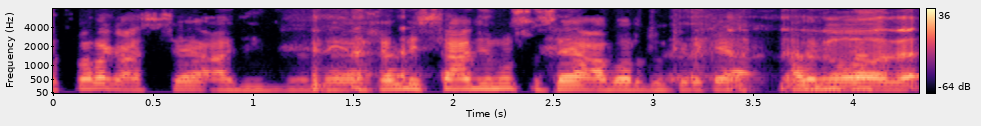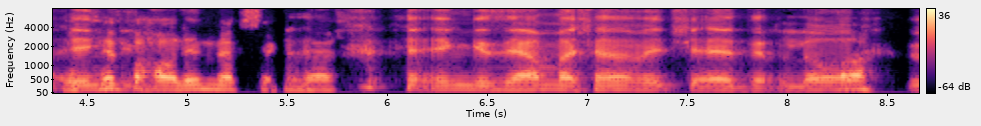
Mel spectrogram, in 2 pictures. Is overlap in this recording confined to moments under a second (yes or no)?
no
